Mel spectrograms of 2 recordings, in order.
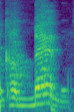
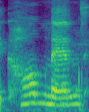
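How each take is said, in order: First: Comment mis-stressed as com-MENT; the mistake, com-MENT; wrongly stressed second syllable. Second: Comment stressed as COM-ment; stress on first syllable. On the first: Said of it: "and never comment". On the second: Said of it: "Please always say comment". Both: Shown as a demonstration.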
